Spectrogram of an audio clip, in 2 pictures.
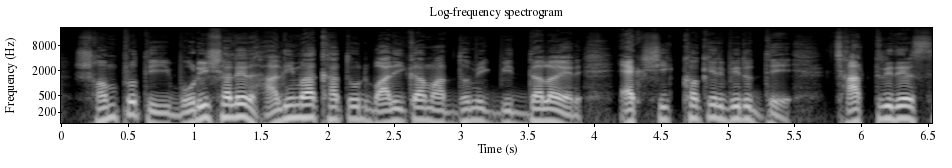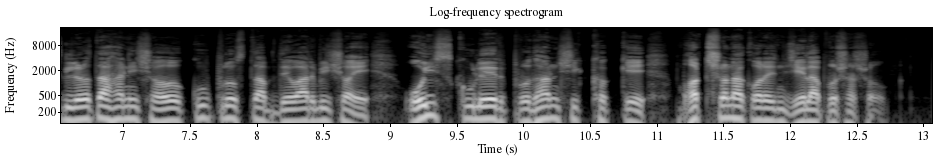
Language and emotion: Bengali, neutral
